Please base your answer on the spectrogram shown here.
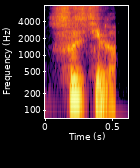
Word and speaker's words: суціга: Це слово буде суціга. Суціга наголосне і - це архезм, що пішов від слова сутяга.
